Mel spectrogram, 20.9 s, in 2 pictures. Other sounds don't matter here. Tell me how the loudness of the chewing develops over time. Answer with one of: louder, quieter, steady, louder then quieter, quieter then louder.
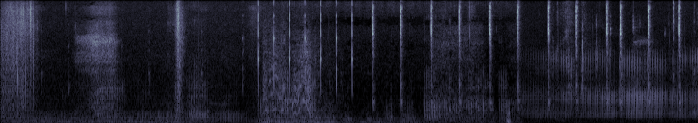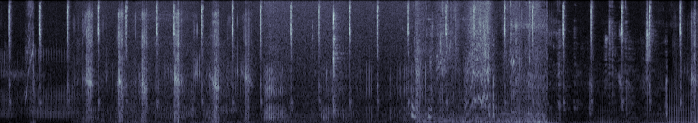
quieter then louder.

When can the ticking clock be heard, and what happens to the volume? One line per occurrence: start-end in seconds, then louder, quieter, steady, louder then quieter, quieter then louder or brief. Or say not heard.
0.0-20.7 louder.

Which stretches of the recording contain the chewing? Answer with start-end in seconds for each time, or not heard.
11.5-15.6, 16.4-20.9.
